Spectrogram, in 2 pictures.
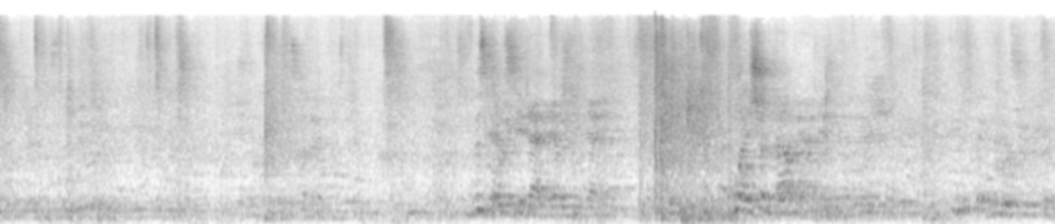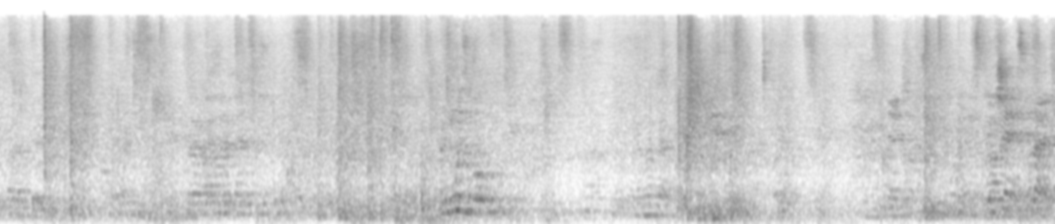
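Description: Men call out and chatter nearby in a hall.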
